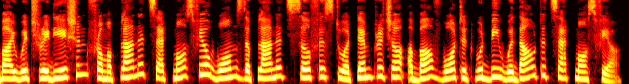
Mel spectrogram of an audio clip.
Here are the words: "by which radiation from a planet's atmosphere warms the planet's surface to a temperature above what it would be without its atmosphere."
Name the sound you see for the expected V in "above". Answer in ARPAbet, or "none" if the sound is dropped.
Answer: V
